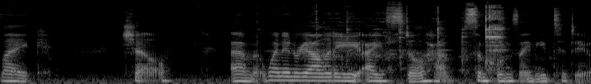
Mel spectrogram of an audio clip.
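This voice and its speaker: Vocal fry runs through this voice with an American accent. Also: woman. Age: 50s. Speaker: vlogger. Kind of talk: casual chat. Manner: chatty, filler-heavy.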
